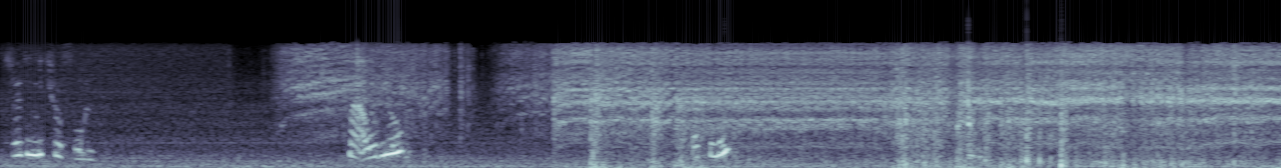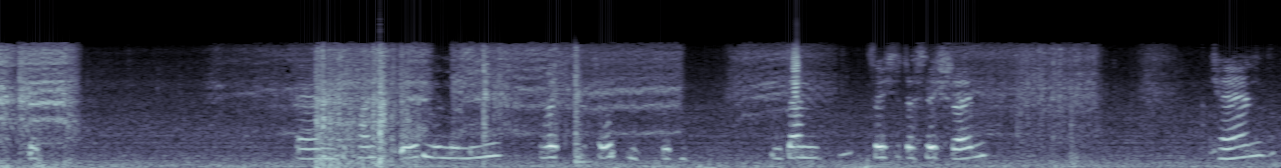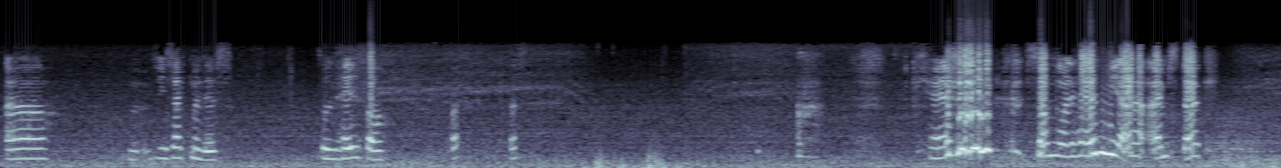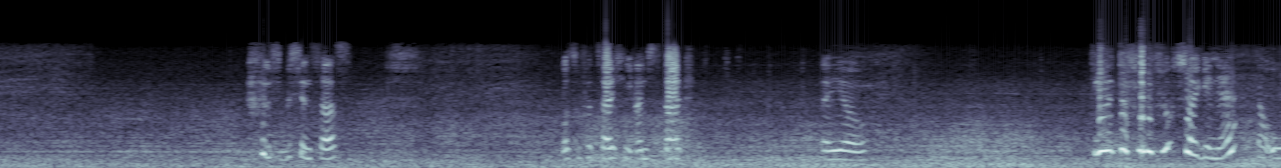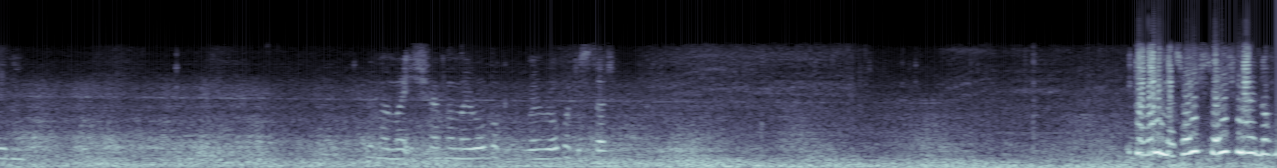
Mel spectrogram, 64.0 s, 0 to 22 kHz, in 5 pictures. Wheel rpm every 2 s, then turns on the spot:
0, 0, 40, 180, 170, 170, 120, 0, 0, 0, 0, 0, 0, 0, 0, 0, 0, 0, 0, 0, 0, 0, 0, 0, 0, 0, 0, 0, 0, 0, 0, 0.
none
